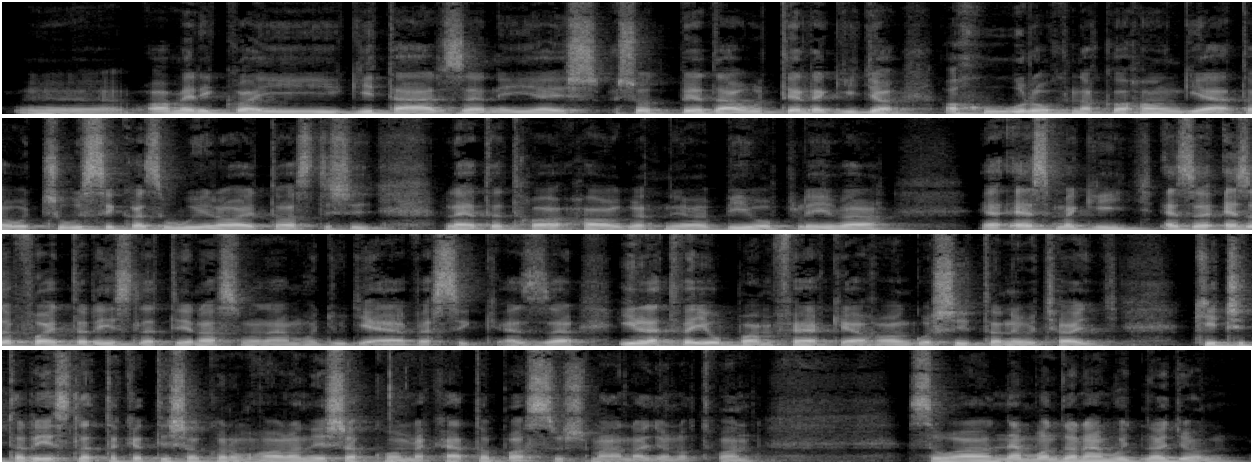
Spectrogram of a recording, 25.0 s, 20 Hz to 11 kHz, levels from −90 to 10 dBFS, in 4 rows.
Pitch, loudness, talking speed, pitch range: 115 Hz, -25 LUFS, 170 wpm, 110-125 Hz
